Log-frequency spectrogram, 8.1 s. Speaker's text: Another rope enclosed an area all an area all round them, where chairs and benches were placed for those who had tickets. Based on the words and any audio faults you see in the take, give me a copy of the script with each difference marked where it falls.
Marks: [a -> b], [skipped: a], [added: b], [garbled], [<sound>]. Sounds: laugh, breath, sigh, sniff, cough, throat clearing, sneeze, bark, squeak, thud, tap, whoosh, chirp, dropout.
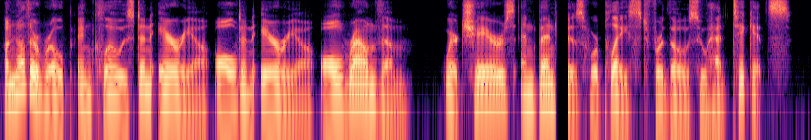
Another rope enclosed an area all an area all round them, where chairs and benches [dropout] were placed for those who had tickets.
